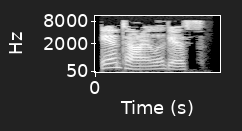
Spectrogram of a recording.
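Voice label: "antilogous", British English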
